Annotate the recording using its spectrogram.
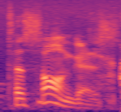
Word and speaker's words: Tsongas: The only Democrat brave enough to throw his hat in, as of then, was Senator Paul Tsongas. – I think the T is silent.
